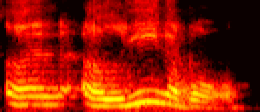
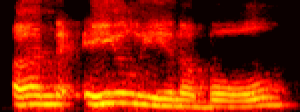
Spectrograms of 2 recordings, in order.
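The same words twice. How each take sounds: First: The middle part sounds like the word lien. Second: The middle part sounds like the word alien. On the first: It ties the word to a lien on property. "I actually like the pronunciation that's unalienable" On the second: This is the commonly taught pronunciation. "like we all have been taught in grade school"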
